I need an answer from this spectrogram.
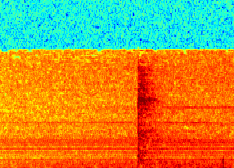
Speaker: a click hear that so now you know that bi-directional is working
